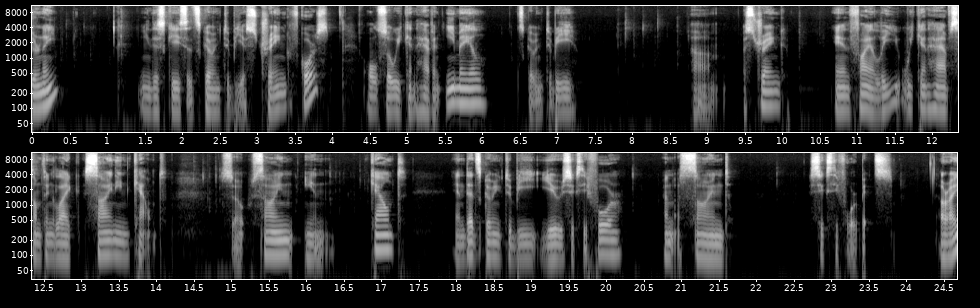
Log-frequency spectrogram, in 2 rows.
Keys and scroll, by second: 0.0-10.3 typing, 14.1-17.9 typing, 19.1-21.6 typing, 22.2 ctrl+s, 24.2 ctrl+s.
